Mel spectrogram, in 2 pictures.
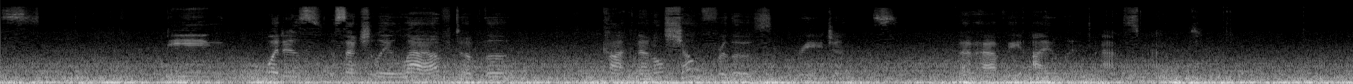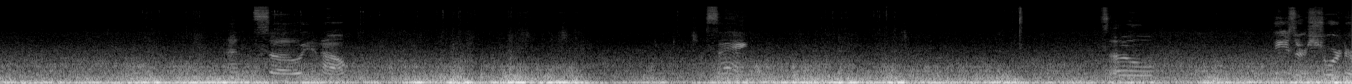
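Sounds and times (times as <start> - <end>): car road and engine rumble: 0.0 - 27.0.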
